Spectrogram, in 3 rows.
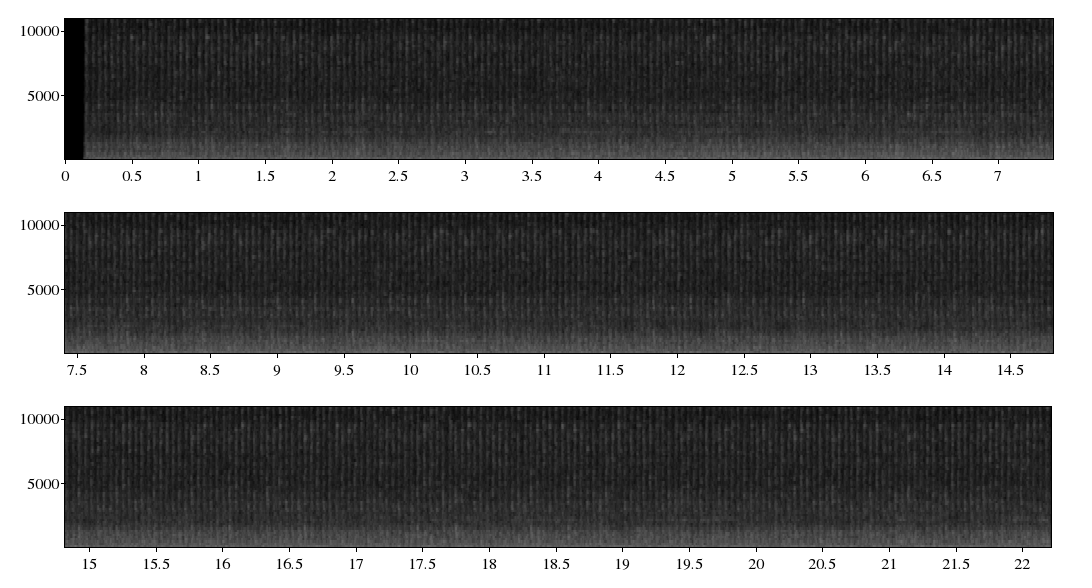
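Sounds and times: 
local diesel railcar: 0.2s - 22.2s.

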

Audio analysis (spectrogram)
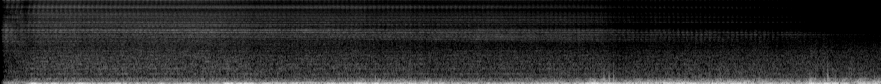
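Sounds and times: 
eerie ambience: 0.0s - 8.7s.

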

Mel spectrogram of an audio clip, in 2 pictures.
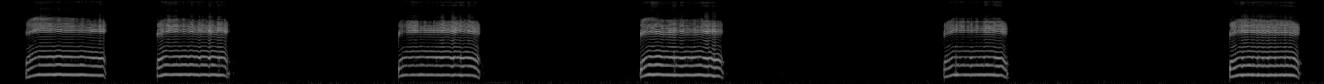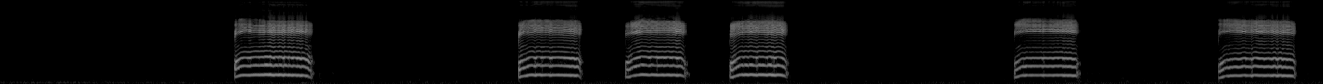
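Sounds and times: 
lamb: 0.3s - 2.4s, 4.0s - 4.9s, 6.4s - 7.3s, 9.4s - 10.2s, 12.3s - 13.1s, 15.6s - 16.5s, 18.4s - 21.2s, 23.4s - 24.1s, 25.4s - 26.3s.

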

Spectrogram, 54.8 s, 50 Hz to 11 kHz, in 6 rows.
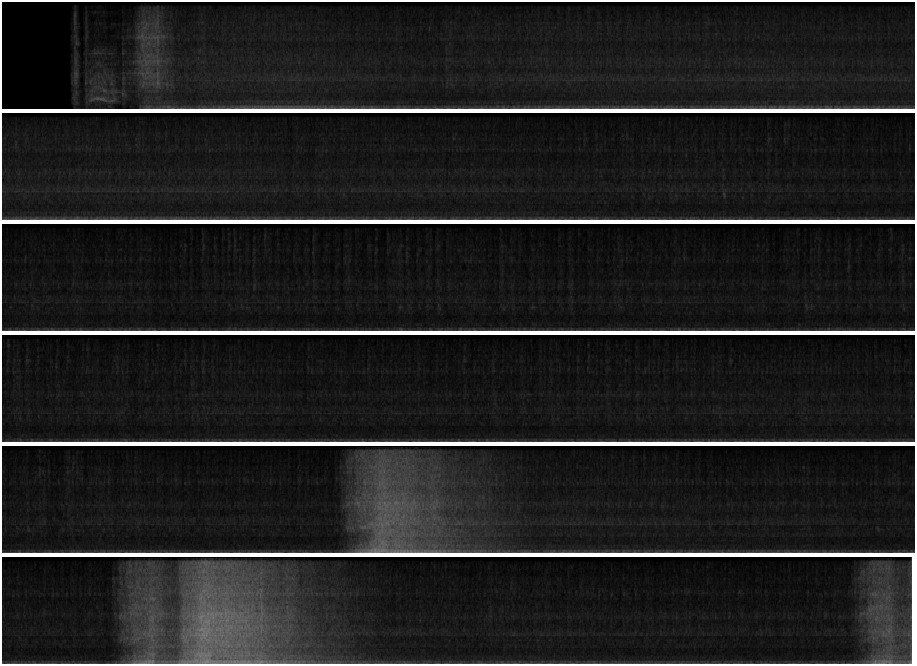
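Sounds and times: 
1969 Pontiac Firebird engine blips: 0.7s - 15.1s, 39.8s - 45.6s, 46.2s - 54.7s
1969 Pontiac Firebird engine starting: 0.7s - 54.7s.

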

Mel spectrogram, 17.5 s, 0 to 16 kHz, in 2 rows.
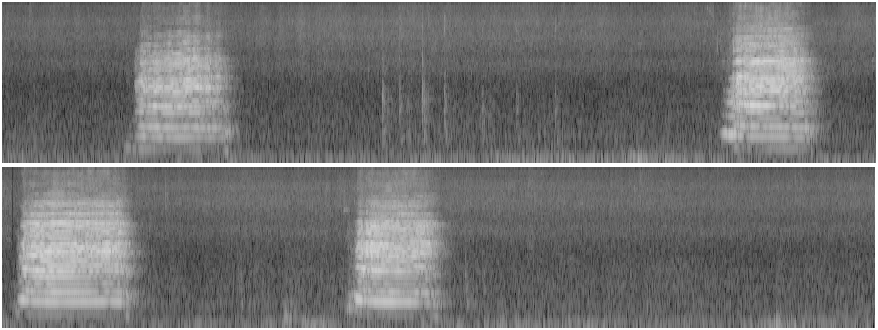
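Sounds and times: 
goat bleating: 1.3s - 2.4s, 7.2s - 8.2s, 8.9s - 10.2s, 12.2s - 13.2s.

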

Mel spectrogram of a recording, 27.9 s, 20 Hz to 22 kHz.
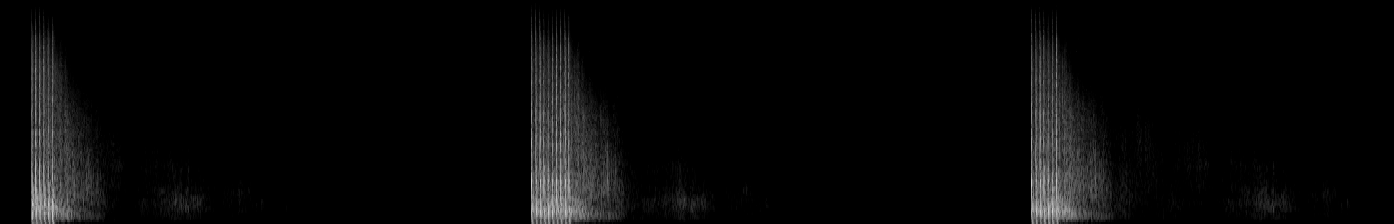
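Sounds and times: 
XM8 battle rifle automatic fire, distant exterior: 0.6s - 2.3s, 10.6s - 12.5s, 20.6s - 23.0s.

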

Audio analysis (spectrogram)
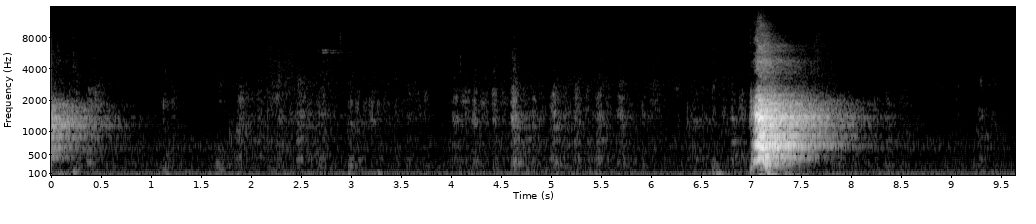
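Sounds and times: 
German Shepherd dog barking with deep echoing bark: 7.0s - 8.0s.

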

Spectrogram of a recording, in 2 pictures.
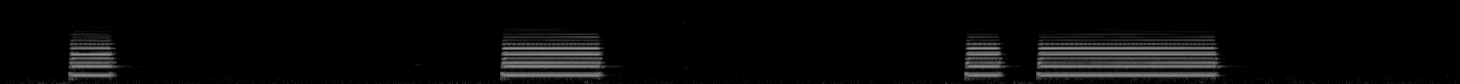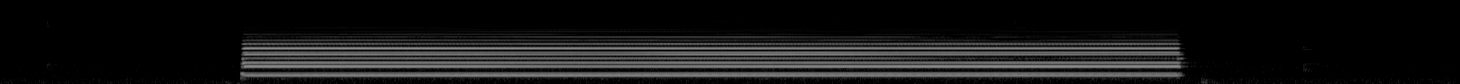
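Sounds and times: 
2014 Dodge Ram 1500 HEMI horn honking: 0.7s - 1.2s, 5.0s - 6.1s, 9.7s - 12.3s, 17.0s - 26.6s.

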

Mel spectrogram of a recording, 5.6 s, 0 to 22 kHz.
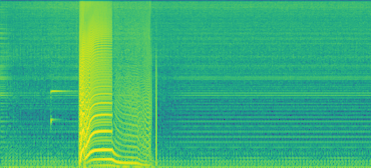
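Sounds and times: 
electromagnetic hiss from a game console: 0.8s - 2.3s.

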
